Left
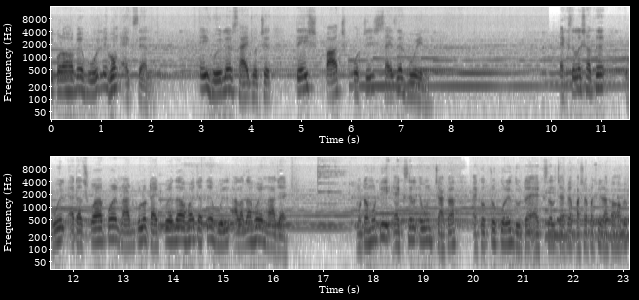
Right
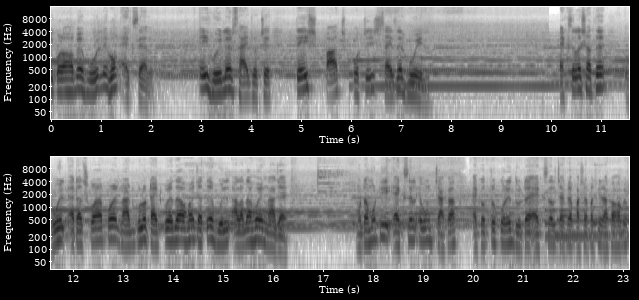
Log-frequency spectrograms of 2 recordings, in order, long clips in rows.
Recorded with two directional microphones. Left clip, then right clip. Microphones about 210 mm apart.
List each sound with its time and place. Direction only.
0.0 s speech: 20° right (ahead or behind)
3.0 s speech: 20° right (ahead or behind)
10.1 s speech: 25° right (ahead or behind)
17.6 s speech: 15° right (ahead or behind)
